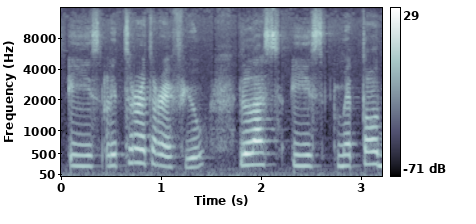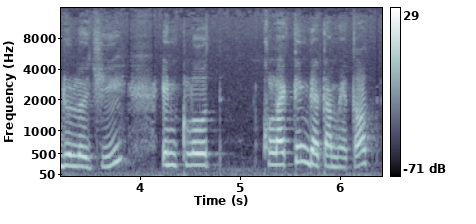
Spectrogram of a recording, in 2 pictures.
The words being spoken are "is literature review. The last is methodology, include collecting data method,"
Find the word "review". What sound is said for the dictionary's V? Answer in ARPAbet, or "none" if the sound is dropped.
F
